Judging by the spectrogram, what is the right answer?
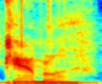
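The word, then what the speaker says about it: Kamla: Cam as opposed to Com.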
